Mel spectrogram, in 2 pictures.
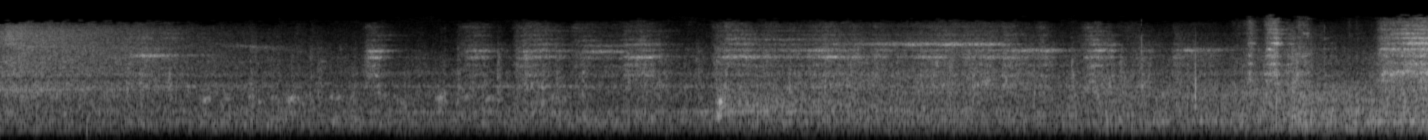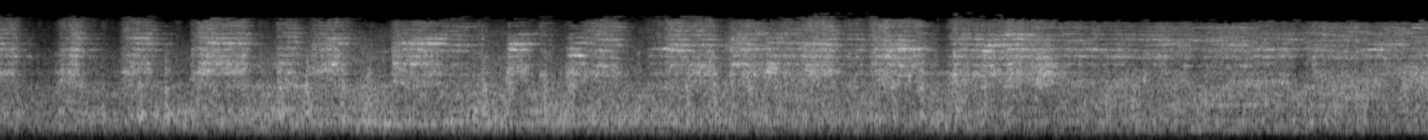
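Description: Passenger train wheels squealing on the rails, with rapid clicks from wheels running over rail joints. The squeal and clatter grow louder and more continuous from about halfway through.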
